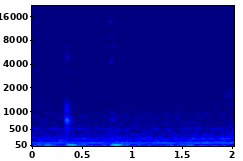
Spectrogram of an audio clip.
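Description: Near silence with two faint computer mouse clicks, about a third of a second and most of a second in, over a low steady hum.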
